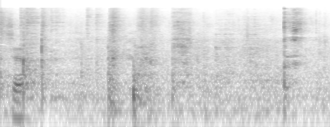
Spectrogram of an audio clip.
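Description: A ceramic dish clinking and knocking as it is handled while hot mozzarella curd is worked in it, with several short clinks in the first second and a half.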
